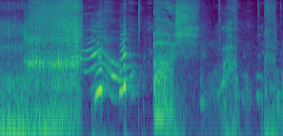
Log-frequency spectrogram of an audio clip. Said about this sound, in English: And they think somebody woke him up. No, nigga, that was you. Oh, that was. Who playing with me? No, nigga, that was your loud snoring ass waking yourself up, nigga.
